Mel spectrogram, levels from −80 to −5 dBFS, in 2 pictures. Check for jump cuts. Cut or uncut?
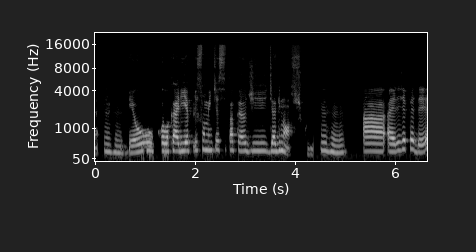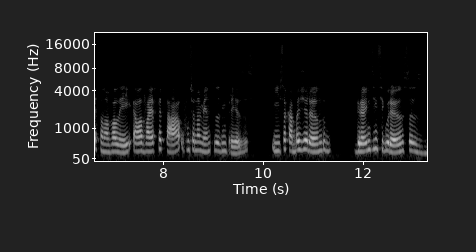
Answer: uncut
